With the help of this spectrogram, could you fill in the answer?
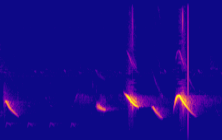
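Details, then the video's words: Green-winged saltator singing during song training in nature: a few faint short notes, then loud clear whistled phrases that slur downward, ending with a strong rising-then-falling whistle. "TRINCA FERRO TREINAMENTO NA NATUREZA"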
